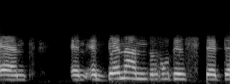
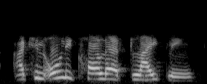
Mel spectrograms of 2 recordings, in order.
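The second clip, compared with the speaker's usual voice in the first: ordinary talk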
